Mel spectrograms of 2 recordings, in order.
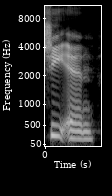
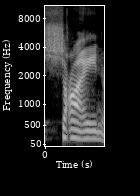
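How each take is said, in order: First: It is pronounced like she followed by in. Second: It is pronounced like the word shine. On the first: The speaker calls it right. "or it's Shein" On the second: The speaker calls it wrong. "everyone says Shine"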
